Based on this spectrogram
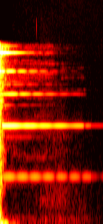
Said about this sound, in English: Cracking bell work. Oh, wiggly bell.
